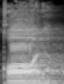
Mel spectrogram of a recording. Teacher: قاف کو موٹا، الف مدہ ہے ، آ مد اصلی ہے، یا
